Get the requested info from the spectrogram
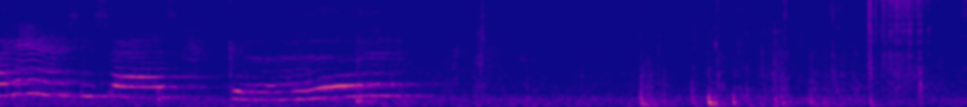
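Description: A child's voice making wordless, sliding sung tones for about the first three seconds, followed by a few soft knocks and handling noise.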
